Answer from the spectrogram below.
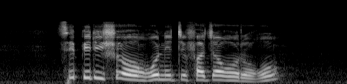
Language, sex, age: Northern Sotho, male, 26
